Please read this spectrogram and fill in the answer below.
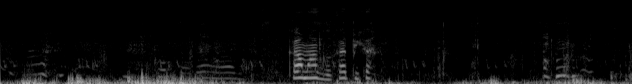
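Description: Gusty wind rumbling on a phone microphone, with a short voice-like call about three seconds in.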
